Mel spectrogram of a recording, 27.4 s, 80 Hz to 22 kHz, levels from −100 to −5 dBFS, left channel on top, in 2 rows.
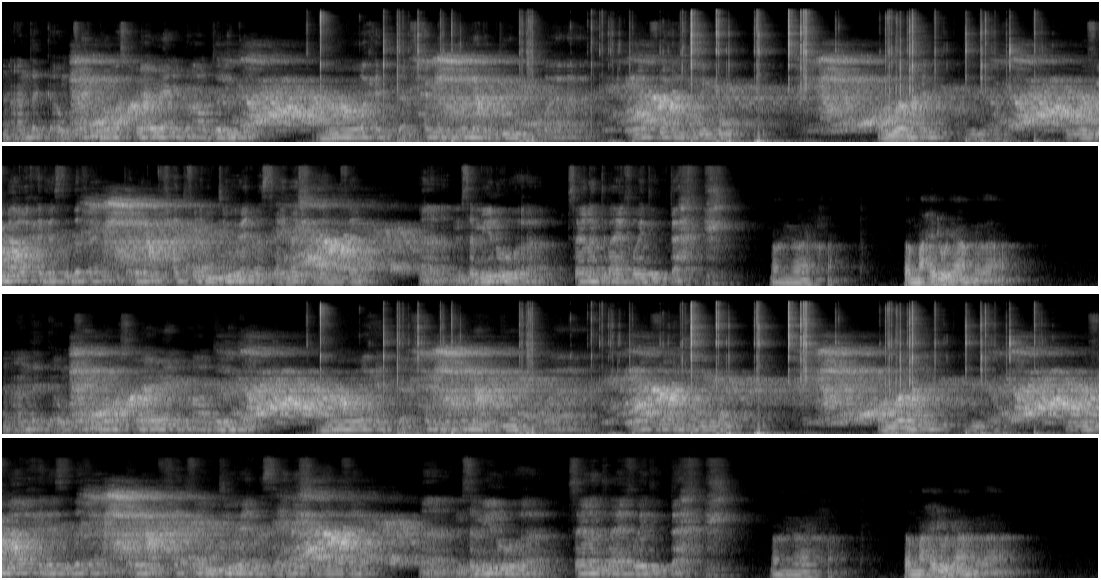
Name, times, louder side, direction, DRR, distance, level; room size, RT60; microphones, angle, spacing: voice 1, 0.0-3.1 3.4-3.6 4.0-7.4 7.8-9.1 11.2-11.6 12.0-12.7 13.2-18.7 18.9-20.5 20.8-22.7, left 1 dB, 65° left, -1 dB, 2.9 m, -47 dB
sound 1, 0.8-18.9, right 1 dB, 15° right, 2.3 m, -41 dB
sound 2, 3.8-4.0 4.5-4.6 4.7-5.8 6.4-6.7 7.1-7.9 8.2-10.1 10.4-10.5 11.0-13.2, equal, ahead, 0.3 m, -41 dB
voice 2, 10.9-11.4 23.3-24.0 25.0-26.3, left 2 dB, 90° left, 1 dB, 0.8 m, -43 dB
12.5 x 5.4 x 3.7 m, 0.94 s
head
